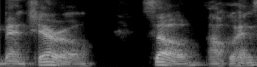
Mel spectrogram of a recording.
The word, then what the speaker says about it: Banchero: point guards but Paolo Ben Carroll I've heard today is his pronunciation should be banchero so I'll go ahead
